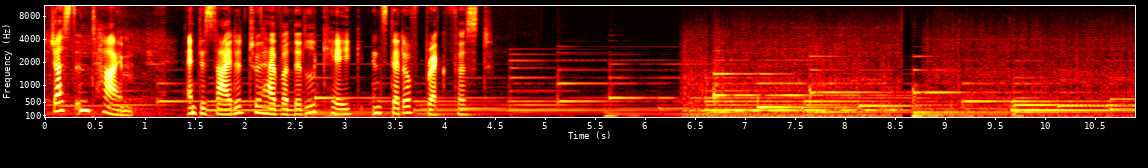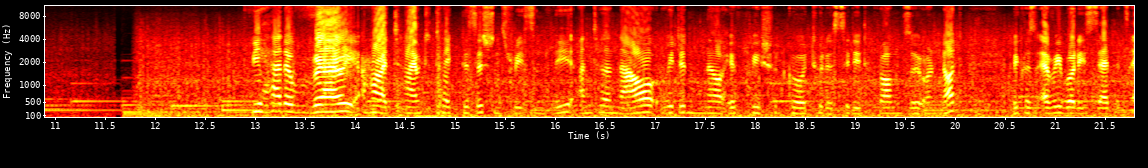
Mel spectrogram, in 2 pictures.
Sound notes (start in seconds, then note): 6.6 engine rumbling; 6.6 light music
